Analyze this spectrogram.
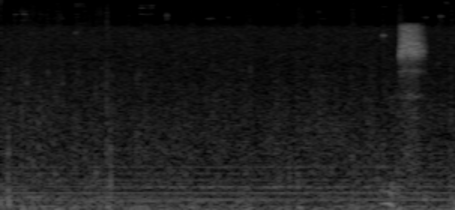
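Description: Horse hooves clop on wooden planks.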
